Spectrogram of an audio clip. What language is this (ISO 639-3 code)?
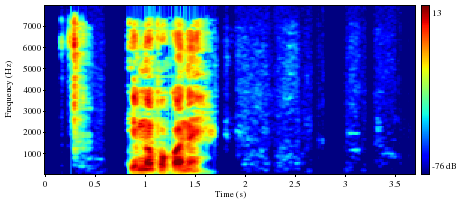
luo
